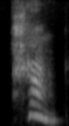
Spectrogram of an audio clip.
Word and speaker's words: 胖: Kalau pang, P baca PH. Dan teman-teman ingat, oh iya ya, P itu dikotakin yang di menurun ke bawah sama Laoshi. Berarti bacanya harus ada angin.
